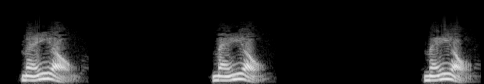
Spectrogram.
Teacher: the basic low tone of yǒu (to have) becomes the neutral tone in méiyou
